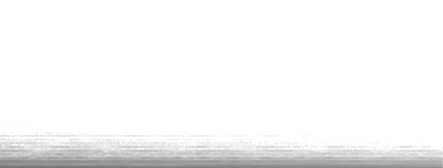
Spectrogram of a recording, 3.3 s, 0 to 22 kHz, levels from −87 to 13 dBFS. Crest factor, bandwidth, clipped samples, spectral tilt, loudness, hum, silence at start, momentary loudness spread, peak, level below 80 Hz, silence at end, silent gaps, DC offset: 14 dB; 4.5 kHz; under 0.1%; -10 dB/octave; -38 LUFS; none; 0 s; 8 LU; -24 dBFS; -56 dBFS; 0 s; none; under 0.1%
